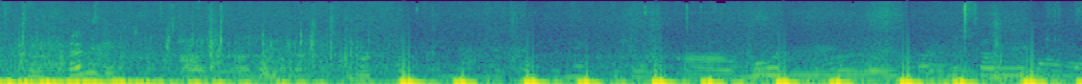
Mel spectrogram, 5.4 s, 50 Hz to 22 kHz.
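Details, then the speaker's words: A visitor's heartbeat is sensed through a hand sensor at an interactive light installation and played back as deep, regular amplified thumps at about 97 a minute: heartbeat. "heartbeat sense করছে, নিশ্চয়ই আপনারা হার্টবিটের আওয়াজ শুনতে পাচ্ছেন।"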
